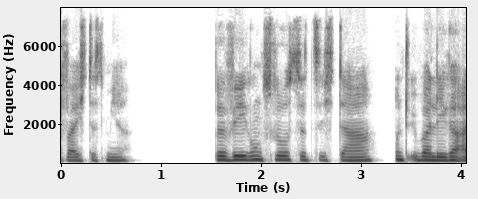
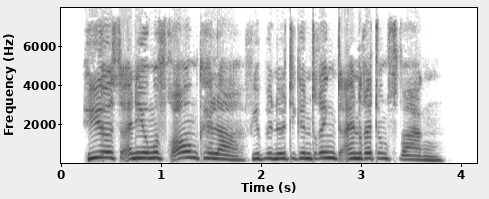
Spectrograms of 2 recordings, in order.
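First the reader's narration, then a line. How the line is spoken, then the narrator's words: Officer calling up from below. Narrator (German): ruft ein Beamter von unten herauf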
